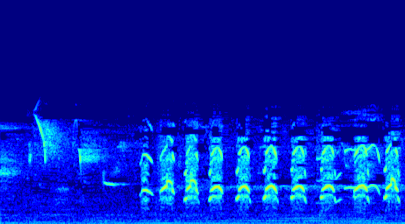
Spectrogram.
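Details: Ospreys at the Salt Point nest in the Finger Lakes, three birds at the nest in July, calling a fast run of about ten clipped whistled notes, each rising then falling, over a low hum.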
